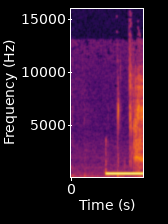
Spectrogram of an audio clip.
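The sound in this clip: A telephone ringing tone, heard by the caller on an outgoing call, sets in after a brief quiet as a single steady, mid-pitched tone that holds loudly to the end.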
